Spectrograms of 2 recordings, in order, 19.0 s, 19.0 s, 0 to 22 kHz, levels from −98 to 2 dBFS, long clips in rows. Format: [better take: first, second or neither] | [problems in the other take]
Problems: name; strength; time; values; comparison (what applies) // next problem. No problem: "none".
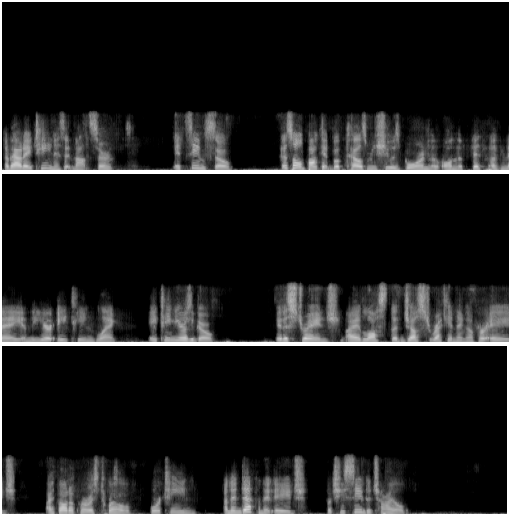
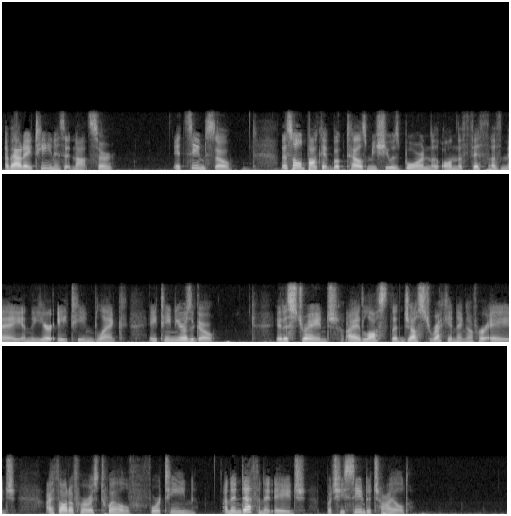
second | noise reduction (neural mask model Resemble Enhance denoiser)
